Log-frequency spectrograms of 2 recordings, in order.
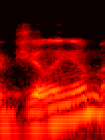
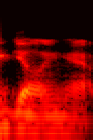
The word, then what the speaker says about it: Gillingham: People from the UK often say Gillingham. Apparently, they say it with a J over there. But Oh, where my family's from in Newfoundland, they say Gillingham. Whether that's the right way to say it or not, that's how we say it in Newfoundland.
